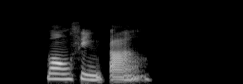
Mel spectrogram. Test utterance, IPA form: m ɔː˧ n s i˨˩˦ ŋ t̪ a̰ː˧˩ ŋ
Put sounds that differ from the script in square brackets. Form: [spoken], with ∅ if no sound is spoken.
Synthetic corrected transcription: m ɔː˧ [ŋ] s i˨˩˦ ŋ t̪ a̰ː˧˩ ŋ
